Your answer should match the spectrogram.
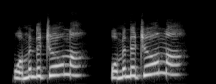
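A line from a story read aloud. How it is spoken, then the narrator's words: Little animals shouting together. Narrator (Chinese): 小动物们一起在喊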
